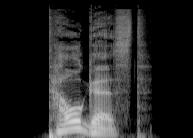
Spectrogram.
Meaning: second-person singular subjunctive I of taugen
- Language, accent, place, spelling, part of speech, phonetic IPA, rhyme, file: German, Germany, Berlin, taugest, verb, [ˈtaʊ̯ɡəst], -aʊ̯ɡəst, De-taugest.ogg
